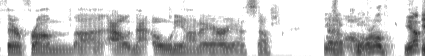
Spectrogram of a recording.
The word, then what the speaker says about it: Oneida: Oh, Oneida.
